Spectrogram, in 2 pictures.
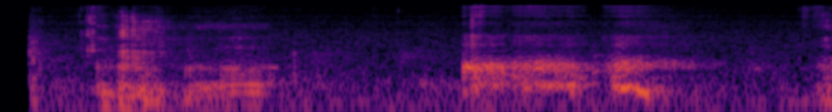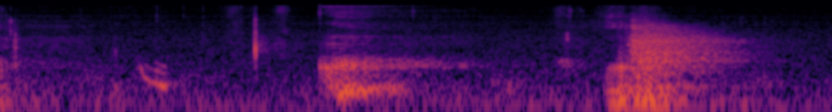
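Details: French Bulldog puppy tickled by its owner, making bursts of low grunting, snorting growls and throaty whines in short spurts, with quiet pauses between, indoors in a small room.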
